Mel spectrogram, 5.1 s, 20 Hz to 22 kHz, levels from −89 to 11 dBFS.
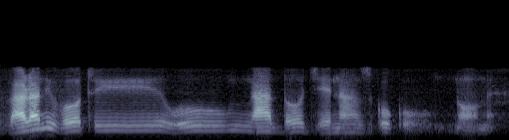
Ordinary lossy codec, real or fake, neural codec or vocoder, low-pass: none; fake; codec, 16 kHz in and 24 kHz out, 1 kbps, XY-Tokenizer; 3.6 kHz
